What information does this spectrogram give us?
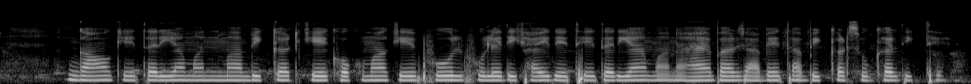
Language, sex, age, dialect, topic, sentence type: Chhattisgarhi, female, 18-24, Western/Budati/Khatahi, agriculture, statement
